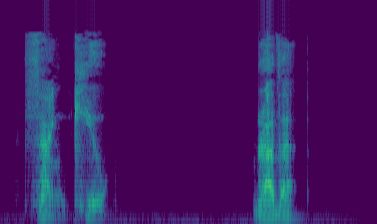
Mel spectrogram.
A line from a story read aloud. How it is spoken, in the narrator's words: Voke rasped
